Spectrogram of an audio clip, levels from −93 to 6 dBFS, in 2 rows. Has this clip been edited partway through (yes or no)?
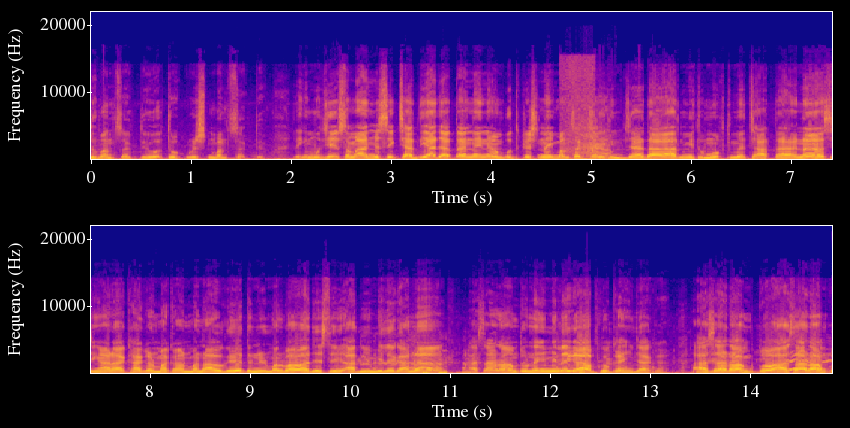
yes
